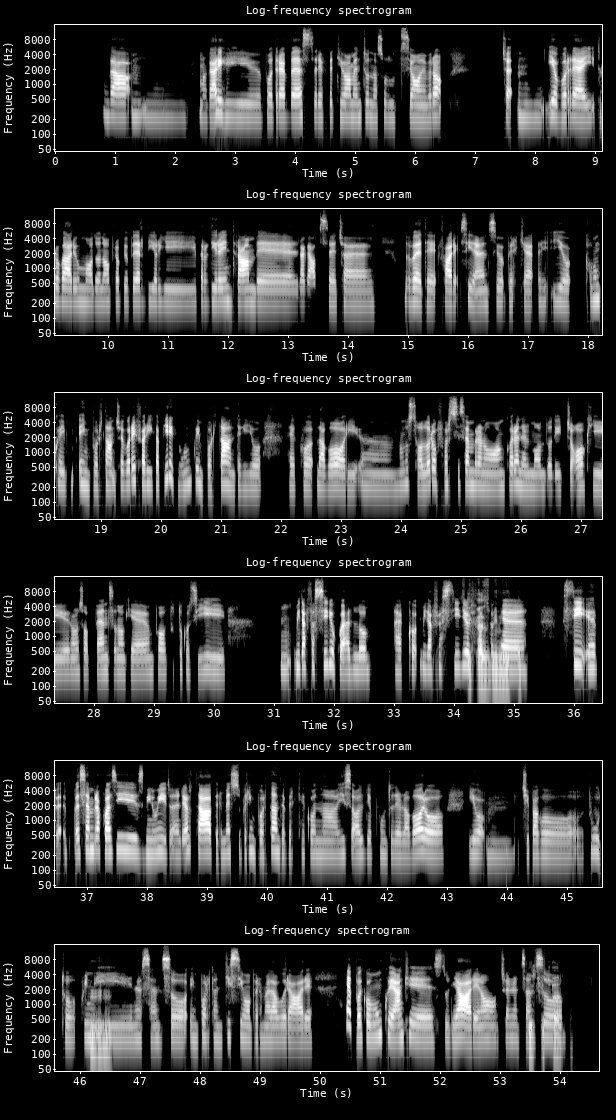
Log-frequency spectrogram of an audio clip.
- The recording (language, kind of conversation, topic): Italian, advice, Come posso concentrarmi se in casa c’è troppo rumore?
- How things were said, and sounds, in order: laughing while speaking: "magari"; "cioé" said as "ceh"; "proprio" said as "propio"; "cioé" said as "ceh"; "Cioé" said as "ceh"; "cioé" said as "ceh"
